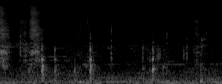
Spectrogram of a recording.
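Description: A fork digging into and stirring a loaded baked potato in a plastic takeout bowl: soft scraping with a few faint clicks of fork on bowl.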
